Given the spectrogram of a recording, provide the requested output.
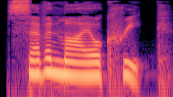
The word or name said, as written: Seven Mile Creek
